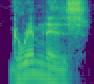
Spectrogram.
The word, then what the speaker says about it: Grimnes: i m nees so someone's going grimnes Grims gri you got it the first time if you add s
